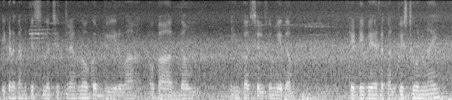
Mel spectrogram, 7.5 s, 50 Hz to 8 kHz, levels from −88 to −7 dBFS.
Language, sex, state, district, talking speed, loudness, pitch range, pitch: Telugu, male, Telangana, Mahabubabad, 105 wpm, -16 LUFS, 100-110 Hz, 105 Hz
